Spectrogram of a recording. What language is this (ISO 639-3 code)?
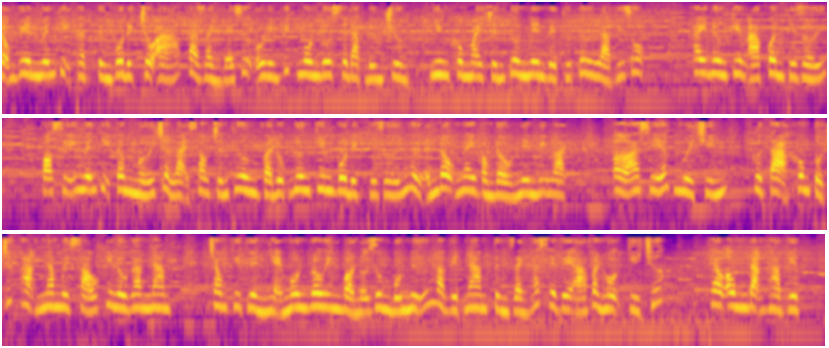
vie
